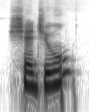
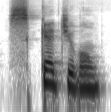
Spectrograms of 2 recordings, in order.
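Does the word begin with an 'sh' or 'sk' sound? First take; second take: sh; sk. First: The word begins with a soft 'sh' sound. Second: The word begins with a hard 'sk' sound. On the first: "in British English, we say shed, like a shed in the garden, nice and soft" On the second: "In American, it's sk with a k"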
